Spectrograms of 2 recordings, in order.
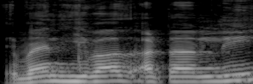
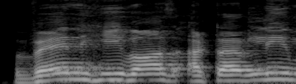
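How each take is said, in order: First: When he was utterly, slow and lower; slow reading, lower. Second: When he was utterly read very slowly. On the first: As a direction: repeat it slowly, dropping the voice. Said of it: "जब वो क्या था?". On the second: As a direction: read it word by word. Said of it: "कब?". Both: Shown as a demonstration.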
